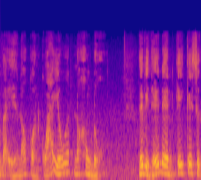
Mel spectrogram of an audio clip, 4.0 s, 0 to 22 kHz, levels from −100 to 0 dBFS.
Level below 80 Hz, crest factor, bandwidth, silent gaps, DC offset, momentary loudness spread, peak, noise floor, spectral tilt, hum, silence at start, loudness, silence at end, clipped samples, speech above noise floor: -54 dBFS; 16 dB; 10.5 kHz; none; under 0.1%; 10 LU; -8 dBFS; -46 dBFS; -6 dB/octave; none; 0 s; -25 LUFS; 0 s; under 0.1%; 23 dB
